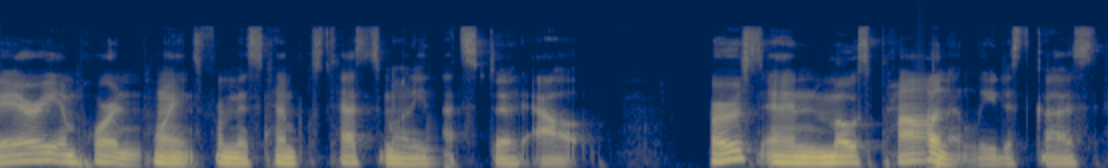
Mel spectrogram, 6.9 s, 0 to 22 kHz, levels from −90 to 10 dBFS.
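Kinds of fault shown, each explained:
Burst of packet loss: at 0.79, 2.67 and 5.71 s the sound turns into a fading held buzz or hiss, then jumps ahead. Each time 80 to 100 ms was lost in transit, and the receiver stretched the last sound across the gap.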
